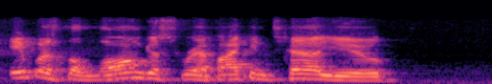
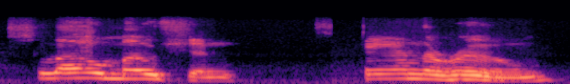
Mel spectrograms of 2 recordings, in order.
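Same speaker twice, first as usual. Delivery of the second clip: words stretched out slowly, a little louder; mock slow motion; 4 dB louder, much slower than usual. Storyteller scanning the gym for a spotter, in mock slow motion.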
